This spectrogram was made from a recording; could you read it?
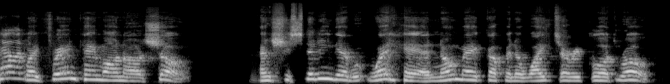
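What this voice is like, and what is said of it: Usual voice. Nothing is said of it.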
